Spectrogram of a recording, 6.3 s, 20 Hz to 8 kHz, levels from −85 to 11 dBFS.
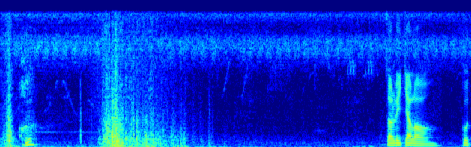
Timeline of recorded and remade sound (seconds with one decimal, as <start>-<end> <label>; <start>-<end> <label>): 0.0-2.1 remade; 2.1-2.5 recorded; 2.5-3.3 remade; 3.3-6.3 recorded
